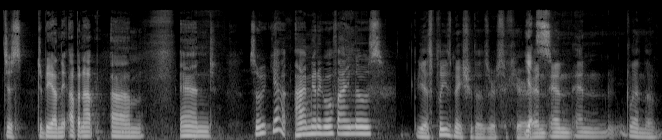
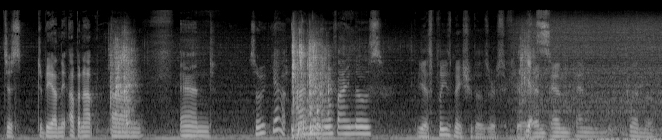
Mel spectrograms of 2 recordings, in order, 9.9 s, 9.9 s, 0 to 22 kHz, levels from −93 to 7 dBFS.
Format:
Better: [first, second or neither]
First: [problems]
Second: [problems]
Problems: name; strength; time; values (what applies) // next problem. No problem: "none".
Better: first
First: none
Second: rain or running water; very loud; throughout; 3 dB above the speech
